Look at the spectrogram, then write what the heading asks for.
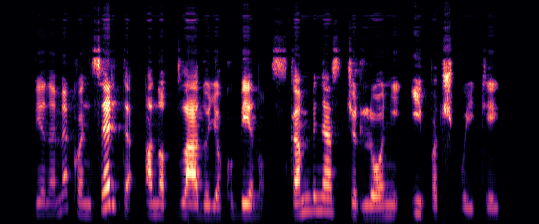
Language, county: Lithuanian, Marijampolė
